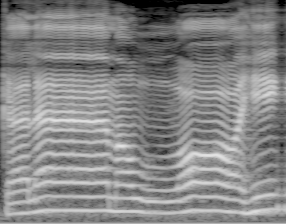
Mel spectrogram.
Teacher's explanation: لام کے اوپر یہ کھڑا زبر ہے ایک الف اوپر کھینچیں گے اس کو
